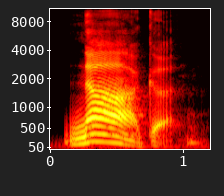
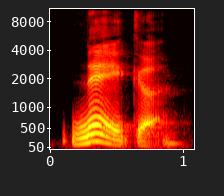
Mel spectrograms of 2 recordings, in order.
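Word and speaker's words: 那个: The first one is that 个, which means one of something, is usually pronounced with a fourth tone, but in these words, you can say it with a neutral tone. It's a lot easier if you just emphasize the first character.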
